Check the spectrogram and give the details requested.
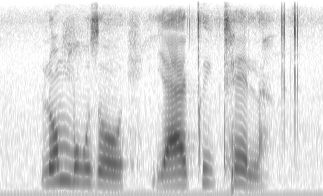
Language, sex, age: Xhosa, female, 20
